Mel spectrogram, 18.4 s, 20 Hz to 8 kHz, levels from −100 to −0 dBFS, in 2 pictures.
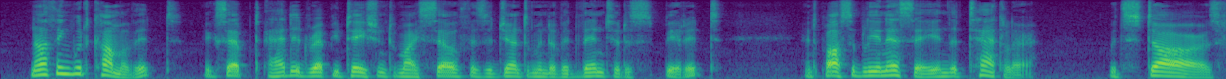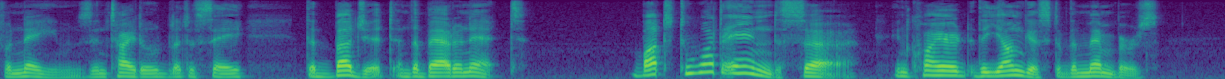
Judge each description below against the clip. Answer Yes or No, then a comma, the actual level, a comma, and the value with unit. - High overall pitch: No, medium, 140 Hz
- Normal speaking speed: Yes, average, 155 wpm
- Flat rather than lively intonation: No, average, 4.6 semitones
